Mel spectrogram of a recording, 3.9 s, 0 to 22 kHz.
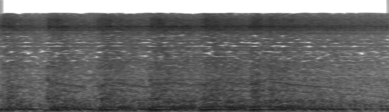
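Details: Yamaha Mio M3 injected scooter with a hesitation and power-loss complaint, fuel pressure reading around 60 to 70 on a gauge: engine ticks over with a steady, even beat and no stumbling or surging at idle.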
